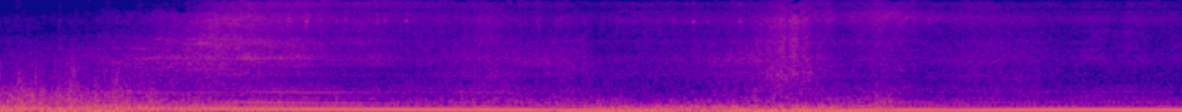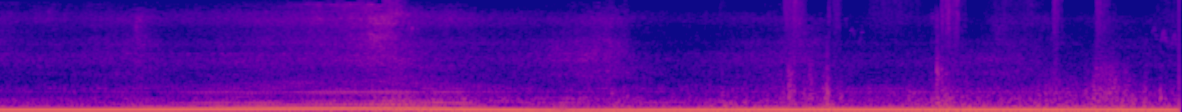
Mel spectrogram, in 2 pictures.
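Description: A vehicle driving along a paved road: a steady low rumble of engine and road noise. An engine note swells and bends twice, and a few faint knocks come near the end.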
